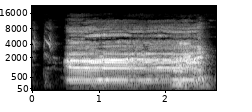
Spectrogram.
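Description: A buffalo on a village farm lets out one long, loud, close moo lasting about two seconds, preceded by a couple of faint short sounds.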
